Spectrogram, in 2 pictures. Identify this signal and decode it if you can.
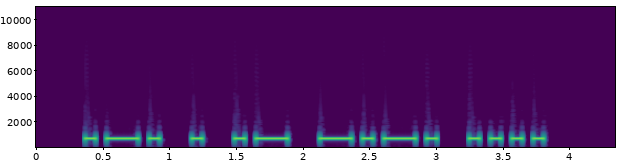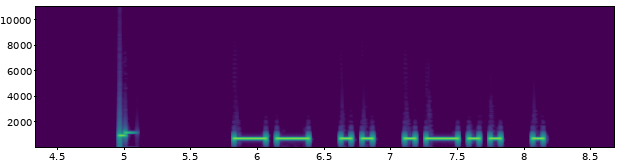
Morse code, heard as a keyed tone, about 15 wpm, 700 Hz. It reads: REACH MILE
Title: Sentences from Top 400 Words - New Word Drill - 15wpm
